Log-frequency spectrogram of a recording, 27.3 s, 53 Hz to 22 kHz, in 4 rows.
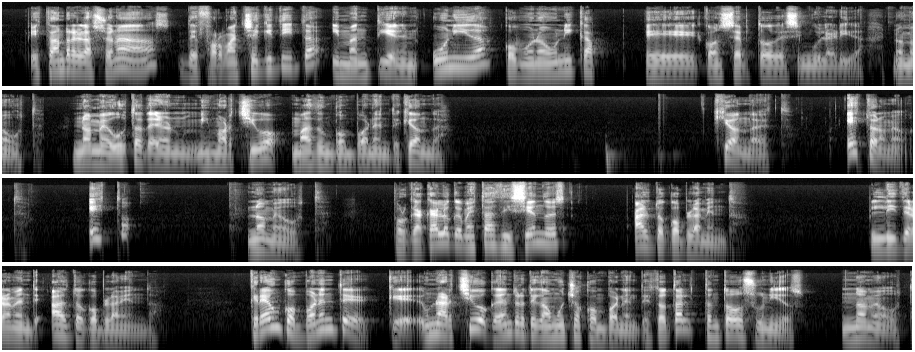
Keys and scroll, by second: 26.4 alt+Tab.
